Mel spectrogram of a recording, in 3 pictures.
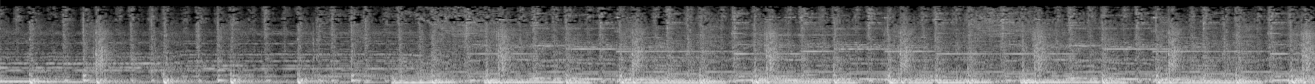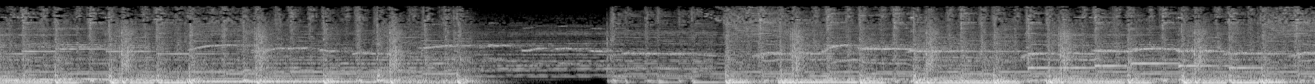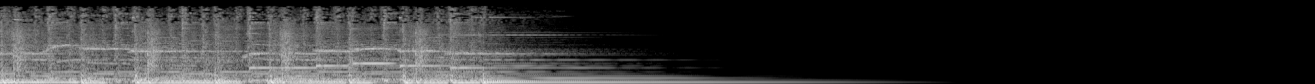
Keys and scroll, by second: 20.4 ctrl+c, 20.6 ctrl+v, 26.0 ctrl+a, 27.1-30.7 typing.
